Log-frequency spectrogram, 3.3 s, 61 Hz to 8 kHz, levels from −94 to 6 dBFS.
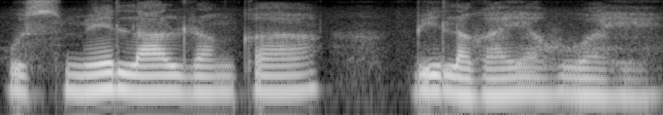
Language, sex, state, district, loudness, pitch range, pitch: Hindi, female, Arunachal Pradesh, Longding, -16 LUFS, 150-170 Hz, 165 Hz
